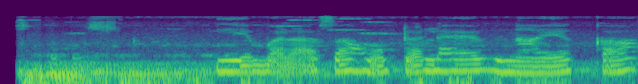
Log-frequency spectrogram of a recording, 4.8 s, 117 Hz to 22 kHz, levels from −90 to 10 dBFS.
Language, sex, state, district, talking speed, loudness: Hindi, female, Bihar, Katihar, 85 wpm, -13 LUFS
